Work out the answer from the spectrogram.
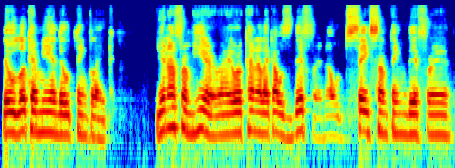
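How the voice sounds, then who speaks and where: A man's voice: on the high side, level tone, a little fast, warm tone. A man in his thirties from Brazil, a fighter answering interview questions in a loose, rambling way with many fillers and restarts. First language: Portuguese.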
